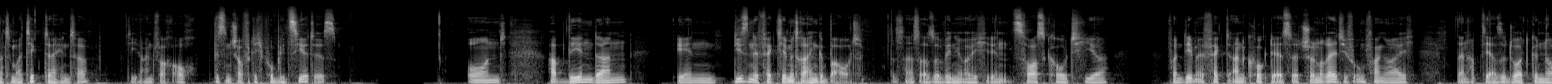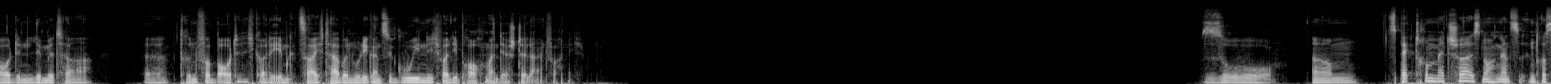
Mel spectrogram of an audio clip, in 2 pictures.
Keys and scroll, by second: 24.1 super+Tab.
